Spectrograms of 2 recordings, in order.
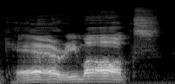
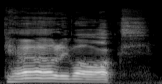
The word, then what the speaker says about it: Kerry Marks: And I'm Kerry Marks, which is, I've established, is the correct way to say it. Very hard to write it so people read it properly. – Yeah, because you need both big handwriting but also wobbly handwriting. – Yeah, I try and write it so it goes downwards and then back up again. Starts big, Kerry Marks. I didn't even say it right myself then.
